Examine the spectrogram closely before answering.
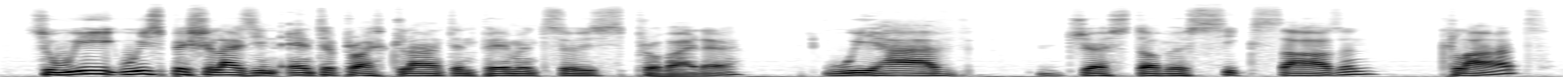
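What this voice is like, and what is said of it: French accent. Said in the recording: “I've got a French accent. ... I think people are still picking it up. Cannot hide it after 18 years in South Africa. It's still there.”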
